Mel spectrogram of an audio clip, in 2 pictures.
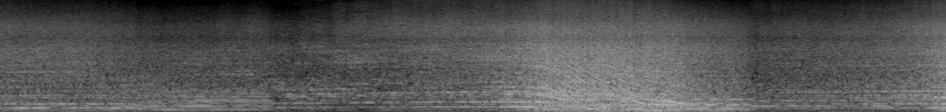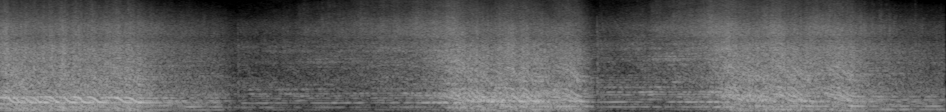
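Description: Race trucks roar off the line at the green flag of an all-star event at Atlanta Motor Speedway in a racing video game, loud engine surges swelling and fading in repeated waves as the pack accelerates and passes.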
